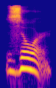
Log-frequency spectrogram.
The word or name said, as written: zoar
